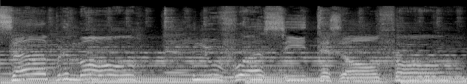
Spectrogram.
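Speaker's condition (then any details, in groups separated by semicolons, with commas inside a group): No condition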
